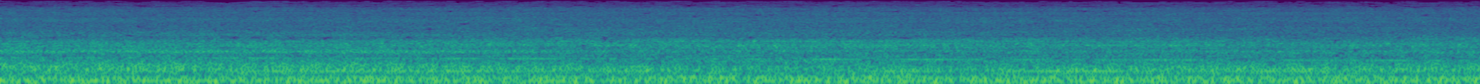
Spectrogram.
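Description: Idling train in a locomotive depot: a steady, even low engine hum with a faint held tone above it.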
